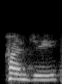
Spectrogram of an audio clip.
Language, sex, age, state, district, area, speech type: Punjabi, female, 30-45, Punjab, Pathankot, rural, conversation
